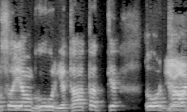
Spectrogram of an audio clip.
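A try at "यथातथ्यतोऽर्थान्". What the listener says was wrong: യാഥാ തഥ്യഥാ യഥാ അല്ല യാഥാ തഥ്യഥാ യാഥാ തഥ്യഥോർത്ഥാൻ വ്യഥഥാത് ഛാശ്വതിഭ്യഃ സമാഭ്യഃ തഥ്യഥോ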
